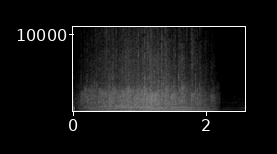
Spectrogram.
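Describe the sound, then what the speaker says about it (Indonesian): Courtroom applause in a film, a dense swelling wash of many hands clapping that builds, holds, then cuts off abruptly, with a low tonal hum beneath and no talk. "Ruangan itu pun bergemuruh dengan tepuk tangan."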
